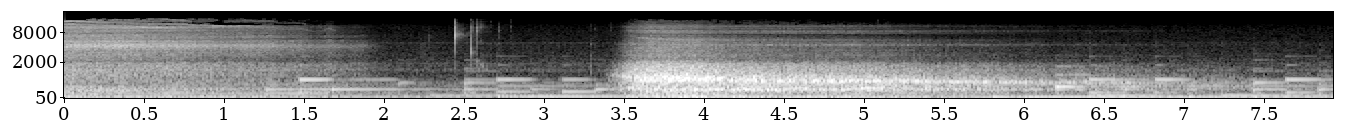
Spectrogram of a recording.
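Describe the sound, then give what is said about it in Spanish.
A long, deep breath drawn in and then released in a loud, airy exhale during a guided stretching and breathing exercise, over soft steady background music. “Tomemos una larga y fuerte respiración profunda.”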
